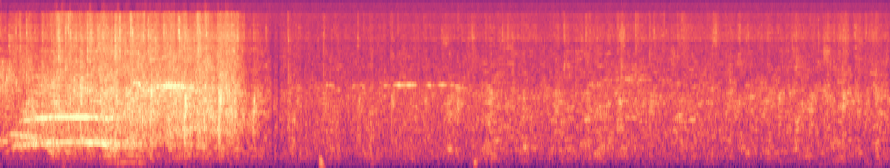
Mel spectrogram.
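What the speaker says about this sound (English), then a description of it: "I wasn't sure if anybody even on this side was going to applaud for that." Applause at the State of the Union address, a loud burst of clapping for the first two and a half seconds that cuts off abruptly, leaving faint room murmur.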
